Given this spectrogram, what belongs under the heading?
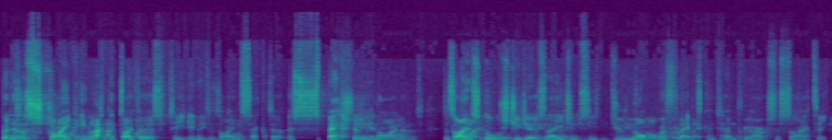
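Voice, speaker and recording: A man's voice: on the low side, lively intonation, fast talker, few pauses, a little mellow. A man chairs a panel, reading a formal opening from the front of a lecture hall. His voice sits well back from the microphone, and the hall adds a roomy echo around it. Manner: formal, read-out phrasing. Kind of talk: scripted introduction. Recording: roomy hall sound, mic at a distance.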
